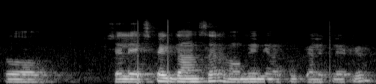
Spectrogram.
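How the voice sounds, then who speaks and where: A man lecturing an online engineering class, captured as a screen recording, talking haltingly with repeated phrases and "uh" fillers. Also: medium pitch, fairly even intonation, warm tone. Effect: screen-recorded online class audio. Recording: dull lo-fi roomy sound with faint noise.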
